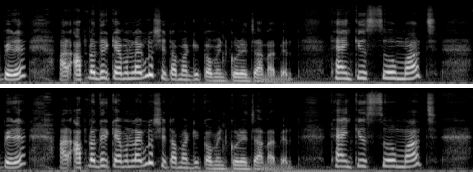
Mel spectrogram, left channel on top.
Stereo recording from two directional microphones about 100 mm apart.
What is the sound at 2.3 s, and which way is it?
Speech, 20° left (ahead or behind).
